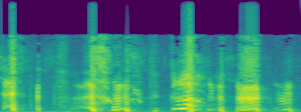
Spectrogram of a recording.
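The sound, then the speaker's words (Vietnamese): An old man coughs and sputters in a rapid series of harsh, wet hacks and gasps, loud, choking on ditch water that has rushed into his mouth and nose after being pushed into the ditch, with no other sounds around him. “Nước dưới mương tràn vào miệng, vào mũi, khiến ông ho sặc sụa.”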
